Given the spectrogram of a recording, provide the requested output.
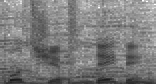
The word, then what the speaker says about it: Courtship Dating: On the number fours, we have the Crystal Castles and Courtship Dante. Oh no, I mispronounced. Courtship Dating.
